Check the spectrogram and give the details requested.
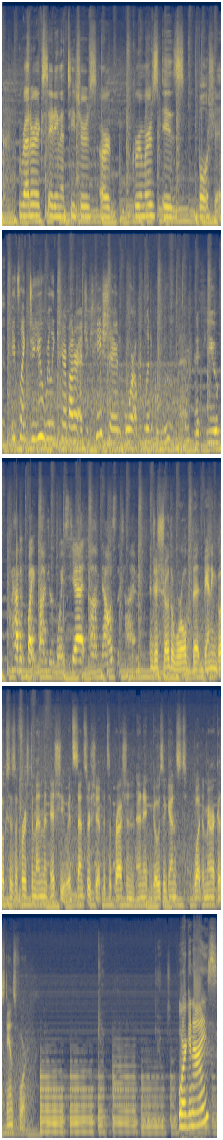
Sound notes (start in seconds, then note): none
